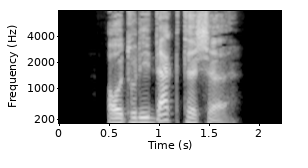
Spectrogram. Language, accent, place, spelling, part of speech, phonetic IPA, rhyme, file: German, Germany, Berlin, autodidaktische, adjective, [aʊ̯todiˈdaktɪʃə], -aktɪʃə, De-autodidaktische.ogg
- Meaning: inflection of autodidaktisch: 1. strong/mixed nominative/accusative feminine singular 2. strong nominative/accusative plural 3. weak nominative all-gender singular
